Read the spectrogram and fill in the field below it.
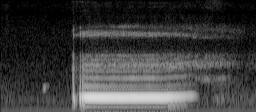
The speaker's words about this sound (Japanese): ね、鳥の声みたーい。鳩かな？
